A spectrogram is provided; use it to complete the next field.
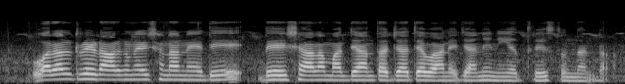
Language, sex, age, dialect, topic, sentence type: Telugu, female, 25-30, Telangana, banking, statement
